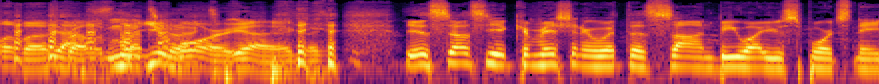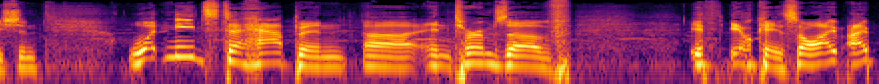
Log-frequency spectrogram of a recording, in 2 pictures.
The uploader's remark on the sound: live from the Orleans Arena in Las Vegas where the West Coast Conference Championships begin today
